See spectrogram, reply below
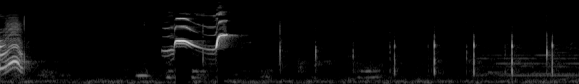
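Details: On a farm in Quetta, a green ring-necked talking parakeet gives a quick squeal and a loud bending whistle, followed by a series of soft scattered clicks and taps.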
